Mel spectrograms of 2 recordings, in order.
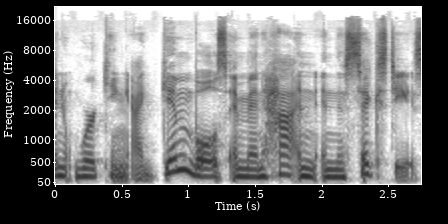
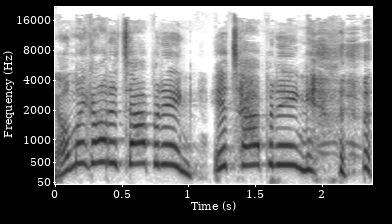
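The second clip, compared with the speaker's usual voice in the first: stretched-out exclamation, way up high; 14 semitones higher than usual. Quoting a TikTok sound of a character's reaction: imitating Michael Scott. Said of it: "Michael Scott saying".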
